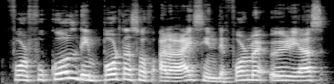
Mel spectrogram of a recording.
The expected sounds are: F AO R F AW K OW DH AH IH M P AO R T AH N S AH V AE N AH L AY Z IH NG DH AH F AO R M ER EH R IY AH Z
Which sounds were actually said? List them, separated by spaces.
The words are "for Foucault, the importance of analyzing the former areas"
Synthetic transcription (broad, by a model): F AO R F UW K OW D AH IH M P AO R T AH N S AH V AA N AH L AY S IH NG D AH F AO R M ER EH R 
